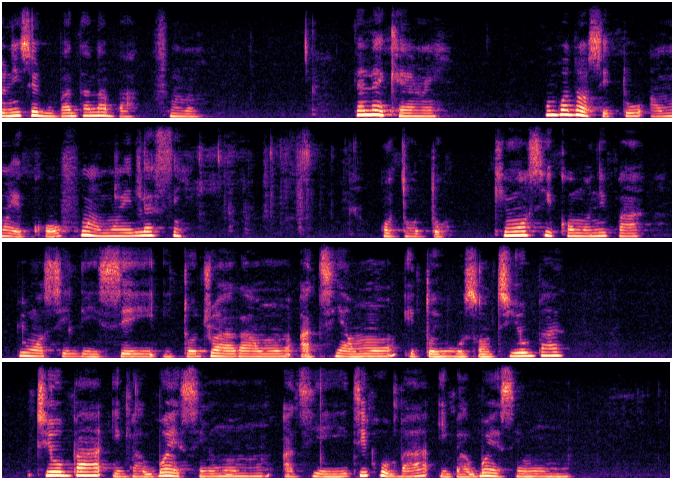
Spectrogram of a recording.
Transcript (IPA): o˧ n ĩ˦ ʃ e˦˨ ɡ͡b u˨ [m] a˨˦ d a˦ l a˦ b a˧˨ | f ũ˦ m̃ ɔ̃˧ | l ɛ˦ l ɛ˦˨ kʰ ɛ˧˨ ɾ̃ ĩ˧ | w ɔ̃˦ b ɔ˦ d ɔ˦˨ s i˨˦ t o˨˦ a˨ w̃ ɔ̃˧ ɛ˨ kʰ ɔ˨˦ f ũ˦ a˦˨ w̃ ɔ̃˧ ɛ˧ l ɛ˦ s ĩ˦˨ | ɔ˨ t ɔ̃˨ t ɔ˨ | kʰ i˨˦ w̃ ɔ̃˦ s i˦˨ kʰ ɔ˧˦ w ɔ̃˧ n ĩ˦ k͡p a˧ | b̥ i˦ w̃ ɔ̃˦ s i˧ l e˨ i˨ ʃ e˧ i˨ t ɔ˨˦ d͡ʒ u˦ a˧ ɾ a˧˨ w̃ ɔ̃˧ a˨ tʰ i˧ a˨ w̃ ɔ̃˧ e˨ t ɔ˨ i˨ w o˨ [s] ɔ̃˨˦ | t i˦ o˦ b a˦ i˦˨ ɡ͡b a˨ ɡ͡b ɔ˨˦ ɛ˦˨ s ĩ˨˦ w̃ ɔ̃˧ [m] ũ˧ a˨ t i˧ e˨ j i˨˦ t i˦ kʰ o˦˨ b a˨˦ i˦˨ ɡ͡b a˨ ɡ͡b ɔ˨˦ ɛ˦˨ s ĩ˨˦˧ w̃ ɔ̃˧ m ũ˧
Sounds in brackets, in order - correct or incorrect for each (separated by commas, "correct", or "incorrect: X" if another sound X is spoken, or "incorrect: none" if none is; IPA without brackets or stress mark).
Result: incorrect: b, correct, correct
